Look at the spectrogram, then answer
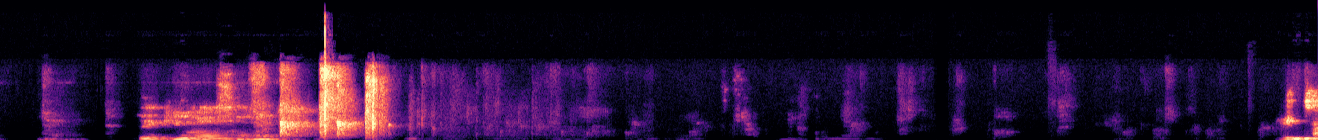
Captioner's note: audience applauding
